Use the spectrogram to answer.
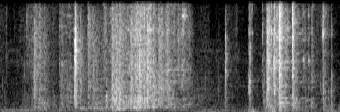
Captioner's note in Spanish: la puerta se abre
